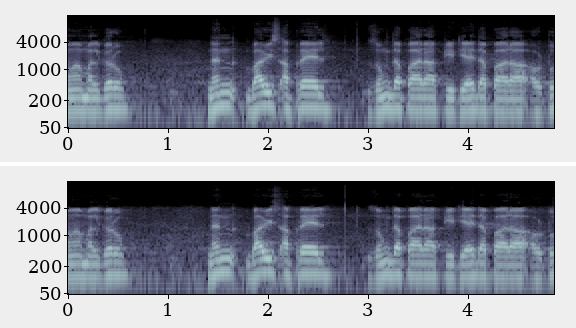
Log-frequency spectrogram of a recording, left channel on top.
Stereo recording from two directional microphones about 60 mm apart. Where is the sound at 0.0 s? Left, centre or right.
Left.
